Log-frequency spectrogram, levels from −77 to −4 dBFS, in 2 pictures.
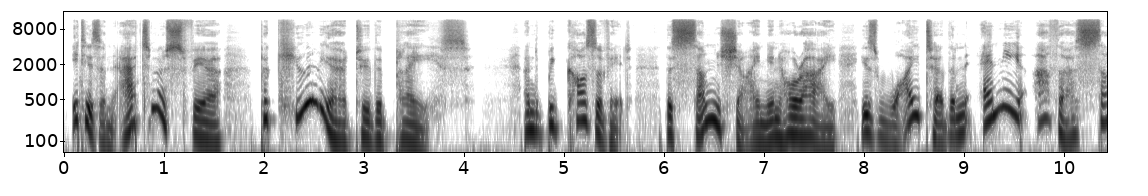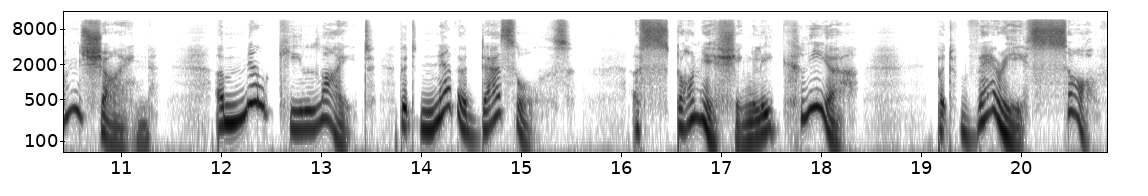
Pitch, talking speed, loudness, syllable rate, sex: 165 Hz, 90 wpm, -19 LUFS, 3.4 syllables/s, male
